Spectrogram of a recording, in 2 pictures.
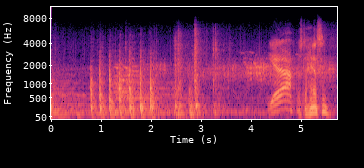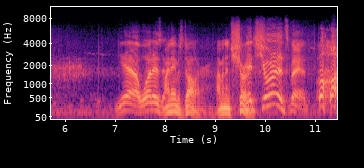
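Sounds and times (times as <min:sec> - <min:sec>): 
firm raps on a wooden door: 0:00.8 - 0:03.0
speech: 0:04.4 - 0:05.7, 0:07.0 - 0:11.4
laughter: 0:11.0 - 0:11.4.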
